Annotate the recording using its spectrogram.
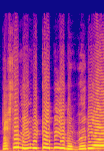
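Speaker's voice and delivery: excited. Acted. Mina eager to be filmed.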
